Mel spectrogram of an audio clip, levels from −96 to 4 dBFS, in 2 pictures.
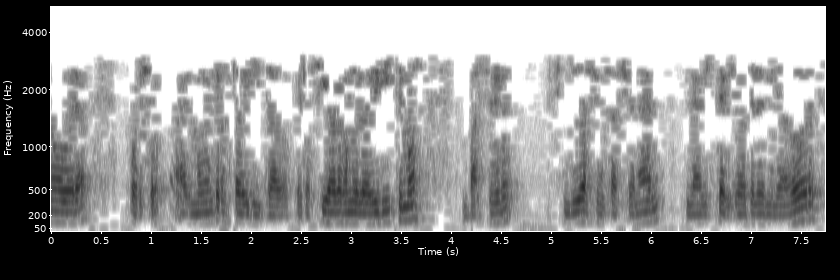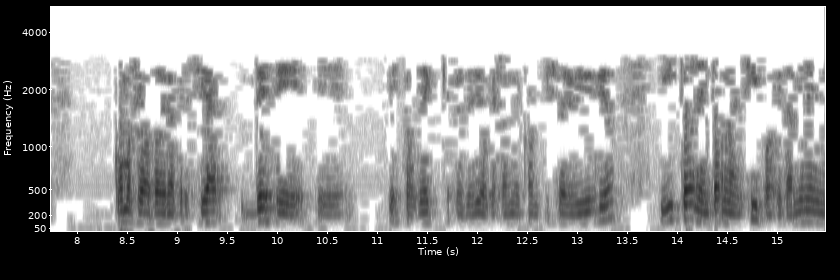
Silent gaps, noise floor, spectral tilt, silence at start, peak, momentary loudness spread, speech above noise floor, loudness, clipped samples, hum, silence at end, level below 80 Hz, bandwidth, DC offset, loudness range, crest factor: none; -55 dBFS; -11 dB/octave; 0 s; -6 dBFS; 12 LU; 32 dB; -24 LUFS; under 0.1%; none; 0 s; -66 dBFS; 3.1 kHz; under 0.1%; 4 LU; 18 dB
